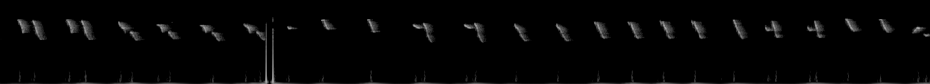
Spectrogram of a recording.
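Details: Saffron finch (canário-da-terra) with an estalo-style long song: a fast, unbroken stream of high, steeply falling notes for over nine seconds, briefly interrupted by a single loud click near the middle.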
